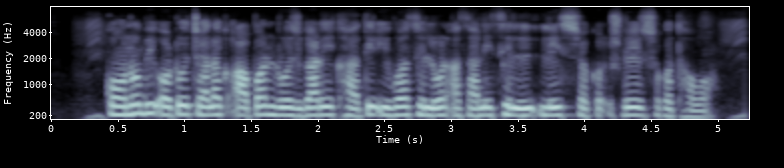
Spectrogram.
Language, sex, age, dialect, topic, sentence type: Bhojpuri, female, 18-24, Northern, banking, statement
